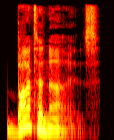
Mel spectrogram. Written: botanize

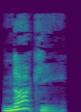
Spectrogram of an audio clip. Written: gnocchi

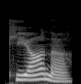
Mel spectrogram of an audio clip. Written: Keanna

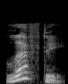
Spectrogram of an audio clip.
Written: lefty

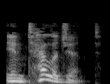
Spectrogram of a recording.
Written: intelligent

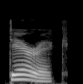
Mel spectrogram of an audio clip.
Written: derrek

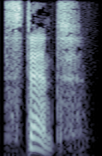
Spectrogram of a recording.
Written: stent

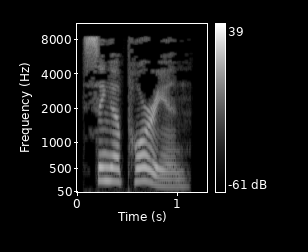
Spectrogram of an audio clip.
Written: singaporean

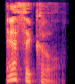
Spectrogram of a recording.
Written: ethical

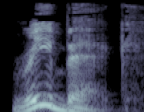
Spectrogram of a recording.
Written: rebec

